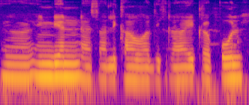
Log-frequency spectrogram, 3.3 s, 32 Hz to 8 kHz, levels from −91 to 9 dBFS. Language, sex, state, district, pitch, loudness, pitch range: Hindi, male, Chhattisgarh, Raipur, 125 Hz, -16 LUFS, 120-140 Hz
